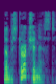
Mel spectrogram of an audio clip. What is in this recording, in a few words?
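"obstructionist", British English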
